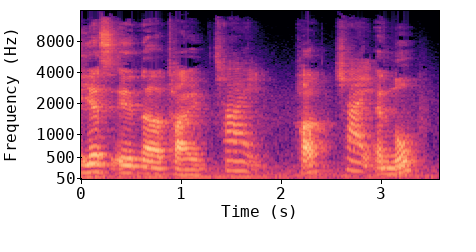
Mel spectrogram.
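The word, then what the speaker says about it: ใช่: Chai.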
